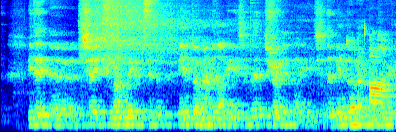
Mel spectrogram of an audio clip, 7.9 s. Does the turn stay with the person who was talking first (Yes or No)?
Yes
